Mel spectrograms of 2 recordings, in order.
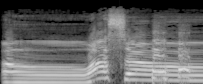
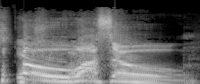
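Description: First: It is said without anger. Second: It is said angrily.

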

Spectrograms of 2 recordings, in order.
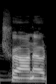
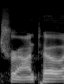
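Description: First: The second t is dropped. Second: The second t is clearly pronounced. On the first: This is how Canadians say it. "it's just Toronto to Canadians" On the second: This is how many Americans say it. "a lot of Americans say Toronto"

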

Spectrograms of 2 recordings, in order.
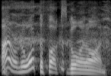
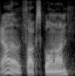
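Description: First: It is said in a put-on British accent. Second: It is said in a plain American accent. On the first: "I went a little Mary Poppins with it" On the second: "But you got to say it with an accent"

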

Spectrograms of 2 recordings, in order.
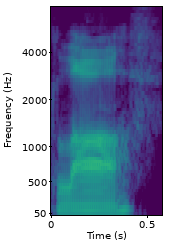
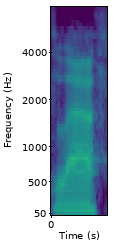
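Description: First: It has a long, open British 'ah' vowel. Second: It has a short, flat American vowel.

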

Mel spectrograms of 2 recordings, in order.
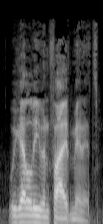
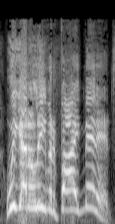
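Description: First: The voice is calm and at normal loudness. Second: The voice is raised and louder than normal. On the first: A first, plain reminder. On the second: The speaker is losing patience after repeating it.

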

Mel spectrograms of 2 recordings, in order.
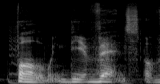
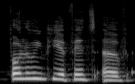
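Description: First: It uses a deep, dramatic movie-trailer narrator voice. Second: It uses a relaxed, easygoing put-on character voice. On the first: The speaker calls it wrong. "Let me do it like super extra because it's like a freaking Marvel movie breakdown" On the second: The speaker calls it right. "I'm gonna do this in a Korg voice"

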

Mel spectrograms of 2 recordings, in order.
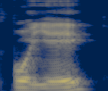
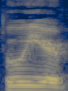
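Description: First: The name is given a non-English pronunciation. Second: The name is given an English pronunciation. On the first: This is the name's original form. "but the name is Bouyer" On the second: This is how the family says it today. "they pronounce it Bouyer, but in English today"

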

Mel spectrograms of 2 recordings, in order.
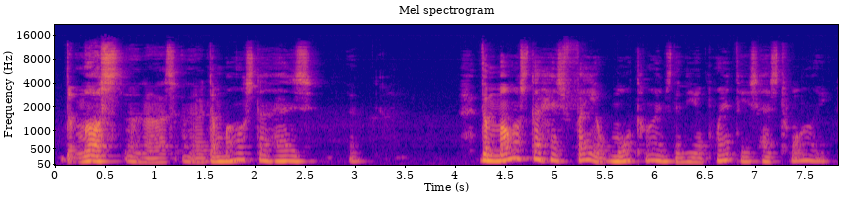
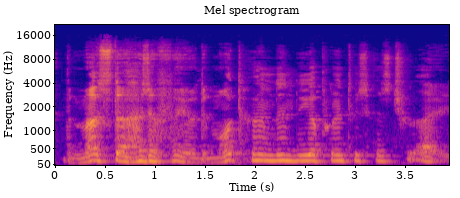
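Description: First: It is spoken in a put-on Chinese accent. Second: It is spoken in a put-on Japanese accent. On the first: "Can I say that in a Chinese accent?" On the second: "Maybe it would be better in Japanese accent"

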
